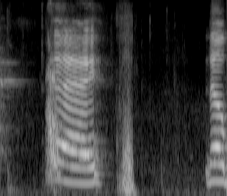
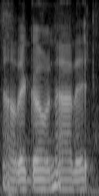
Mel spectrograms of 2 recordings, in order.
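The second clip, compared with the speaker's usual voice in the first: ordinary delivery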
